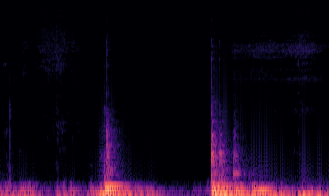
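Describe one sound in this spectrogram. A glass bottle knocks down onto a wooden table.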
